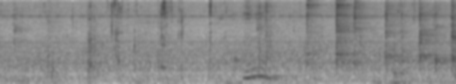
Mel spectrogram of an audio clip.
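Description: Chewing and wet mouth clicks of people eating, picked up close by a clip-on microphone, with scattered small clicks and taps of utensils.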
